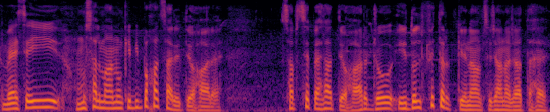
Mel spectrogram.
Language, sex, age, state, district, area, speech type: Urdu, male, 18-30, Jammu and Kashmir, Srinagar, urban, spontaneous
